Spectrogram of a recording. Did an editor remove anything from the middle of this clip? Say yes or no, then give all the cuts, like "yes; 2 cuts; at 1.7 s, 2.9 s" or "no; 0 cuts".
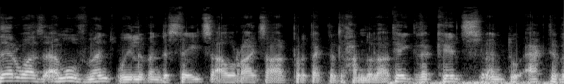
yes; 2 cuts; at 1.1 s, 3.9 s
